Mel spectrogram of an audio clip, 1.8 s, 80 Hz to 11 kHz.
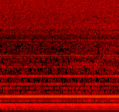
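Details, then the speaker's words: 1984 Takamine EF360C acoustic with Palathetic piezo pickup, amplified: steady low electrical hum with bright overtones persists after repair and saddle shaving; touching the jack reduces it, touching strings and jack together kills it; grounding fault, hum worsened as more strings were fitted. "and you can see that I can touch the jack and it goes away or gets better. If I touch the strings and the jack with my other hand, the hum totally goes away."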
